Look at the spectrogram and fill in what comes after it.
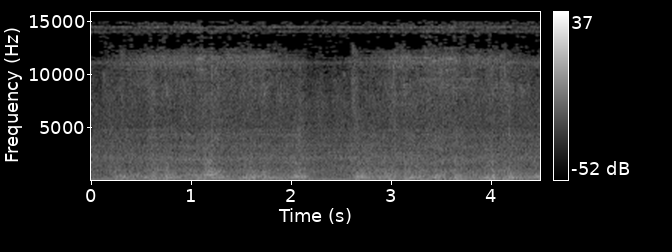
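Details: CNC mini-mill axis in 1-inch jog mode with the gibs fully loosened: steady motor hum with a rough, gritty rasp that swells and fades as the axis moves; ball screw end thrust nut binding.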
